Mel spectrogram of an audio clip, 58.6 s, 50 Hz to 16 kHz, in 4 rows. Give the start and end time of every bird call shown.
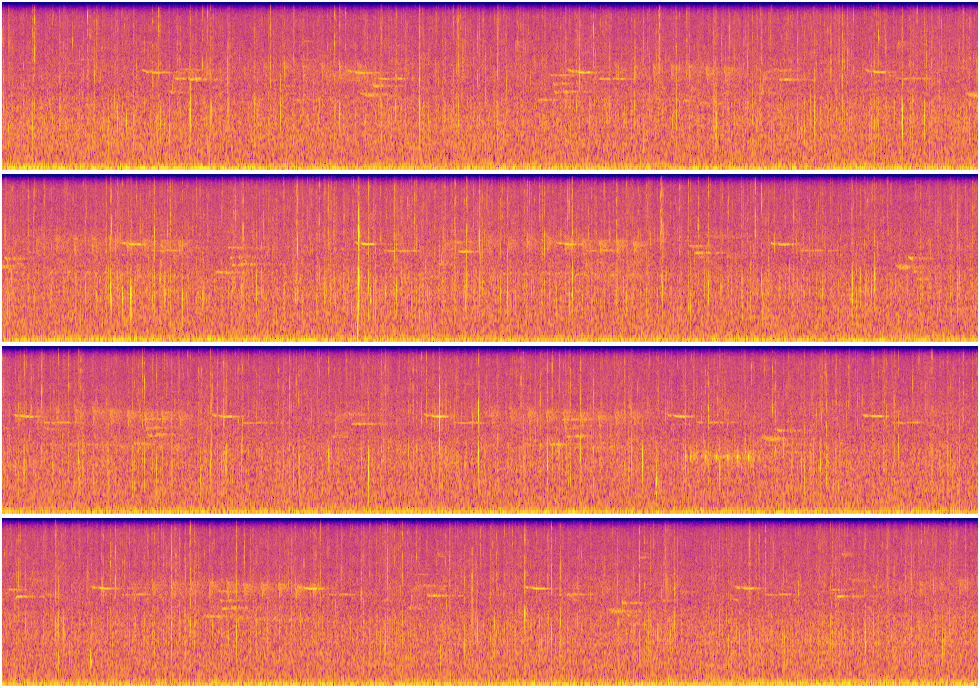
2.0s-3.3s: Black-capped Chickadee (Poecile atricapillus)
3.0s-5.6s: Northern Cardinal (Cardinalis cardinalis)
5.1s-6.2s: Black-capped Chickadee (Poecile atricapillus)
8.3s-9.8s: Black-capped Chickadee (Poecile atricapillus)
8.5s-11.3s: Northern Cardinal (Cardinalis cardinalis)
11.1s-12.2s: Wood Thrush (Hylocichla mustelina)
12.7s-14.2s: Black-capped Chickadee (Poecile atricapillus)
14.2s-15.2s: Wood Thrush (Hylocichla mustelina)
16.2s-17.5s: Black-capped Chickadee (Poecile atricapillus)
17.6s-18.6s: Wood Thrush (Hylocichla mustelina)
19.8s-21.0s: Black-capped Chickadee (Poecile atricapillus)
21.1s-22.0s: Wood Thrush (Hylocichla mustelina)
22.0s-24.7s: Northern Cardinal (Cardinalis cardinalis)
24.7s-25.7s: Wood Thrush (Hylocichla mustelina)
25.9s-27.3s: Black-capped Chickadee (Poecile atricapillus)
27.7s-28.8s: Wood Thrush (Hylocichla mustelina)
29.2s-30.5s: Black-capped Chickadee (Poecile atricapillus)
29.2s-32.4s: Northern Cardinal (Cardinalis cardinalis)
31.1s-32.2s: Wood Thrush (Hylocichla mustelina)
32.3s-33.5s: Black-capped Chickadee (Poecile atricapillus)
34.2s-35.0s: Wood Thrush (Hylocichla mustelina)
35.4s-36.7s: Black-capped Chickadee (Poecile atricapillus)
36.3s-39.2s: Northern Cardinal (Cardinalis cardinalis)
37.3s-38.4s: Wood Thrush (Hylocichla mustelina)
39.0s-40.2s: Black-capped Chickadee (Poecile atricapillus)
39.3s-40.7s: Yellow-bellied Sapsucker (Sphyrapicus varius)
40.5s-41.3s: Wood Thrush (Hylocichla mustelina)
42.0s-43.2s: Black-capped Chickadee (Poecile atricapillus)
43.8s-46.2s: Black-capped Chickadee (Poecile atricapillus)
45.6s-49.2s: Northern Cardinal (Cardinalis cardinalis)
46.8s-47.7s: Wood Thrush (Hylocichla mustelina)
48.1s-49.4s: Black-capped Chickadee (Poecile atricapillus)
50.0s-50.8s: Wood Thrush (Hylocichla mustelina)
51.5s-52.9s: Black-capped Chickadee (Poecile atricapillus)
52.8s-53.7s: Wood Thrush (Hylocichla mustelina)
54.7s-56.0s: Black-capped Chickadee (Poecile atricapillus)
56.1s-57.1s: Wood Thrush (Hylocichla mustelina)

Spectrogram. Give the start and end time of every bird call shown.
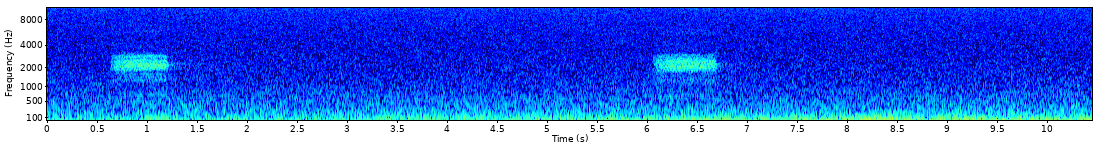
0.6s-1.3s: Clark's Nutcracker (Nucifraga columbiana)
6.0s-6.7s: Clark's Nutcracker (Nucifraga columbiana)

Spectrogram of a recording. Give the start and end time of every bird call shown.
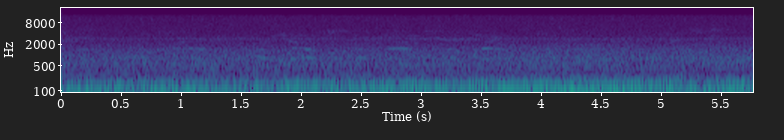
0.0s-3.9s: Canada Goose (Branta canadensis)

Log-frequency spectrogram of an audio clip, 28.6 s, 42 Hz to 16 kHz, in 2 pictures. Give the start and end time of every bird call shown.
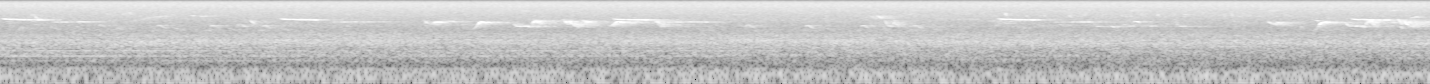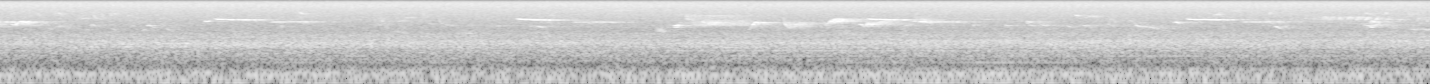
0.0s-1.2s: Black-capped Chickadee (Poecile atricapillus)
2.8s-3.8s: Black-capped Chickadee (Poecile atricapillus)
4.3s-7.1s: Scarlet Tanager (Piranga olivacea)
6.1s-7.2s: Black-capped Chickadee (Poecile atricapillus)
9.8s-11.1s: Black-capped Chickadee (Poecile atricapillus)
12.5s-14.9s: Scarlet Tanager (Piranga olivacea)
13.6s-14.8s: Black-capped Chickadee (Poecile atricapillus)
16.4s-17.6s: Black-capped Chickadee (Poecile atricapillus)
19.4s-20.6s: Black-capped Chickadee (Poecile atricapillus)
20.8s-23.3s: Scarlet Tanager (Piranga olivacea)
22.9s-24.1s: Black-capped Chickadee (Poecile atricapillus)
26.1s-27.3s: Black-capped Chickadee (Poecile atricapillus)
27.4s-28.6s: Red-winged Blackbird (Agelaius phoeniceus)

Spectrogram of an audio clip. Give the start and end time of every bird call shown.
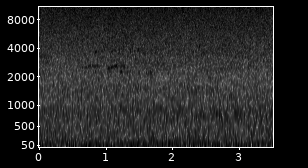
0.3s-1.5s: Tufted Titmouse (Baeolophus bicolor)

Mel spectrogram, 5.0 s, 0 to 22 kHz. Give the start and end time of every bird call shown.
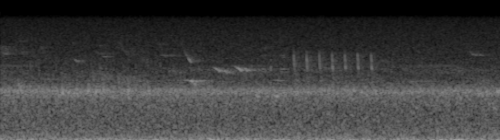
0.0s-3.7s: Apapane (Himatione sanguinea)
4.7s-4.9s: Apapane (Himatione sanguinea)

